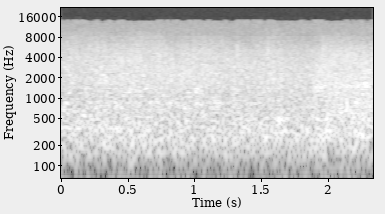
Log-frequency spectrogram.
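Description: Steady rush of turbulent whitewater on the slalom course.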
